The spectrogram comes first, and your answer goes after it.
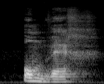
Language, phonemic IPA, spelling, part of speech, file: Dutch, /ˈɔmʋɛx/, omweg, noun, Nl-omweg.ogg
- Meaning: detour (route that is longer than necessary)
